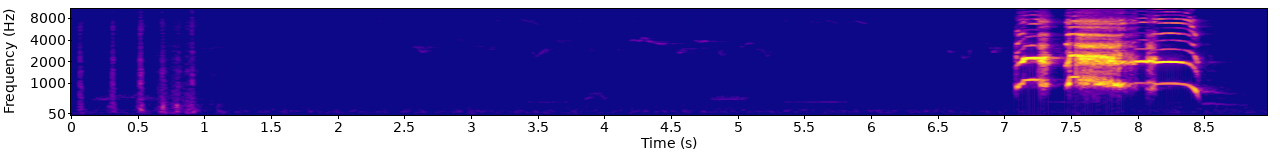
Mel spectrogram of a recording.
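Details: Wild junglefowl lured by a hunter, with two birds arriving: a loud, hoarse, harmonically rich call lasting about a second and a half, its notes sliding downward at the end, preceded by a quick run of soft clicks and near silence.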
